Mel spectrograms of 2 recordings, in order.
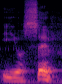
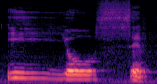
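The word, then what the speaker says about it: Yosef: José e o nome José vem do hebraico iosef E aí eu gosto às vezes de pronunciar devagar para te ajudar aí iosef ef você termina fech de na boca iosef iosef iosef iosef para ficar legal sua pronúncia Lembrando que eu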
